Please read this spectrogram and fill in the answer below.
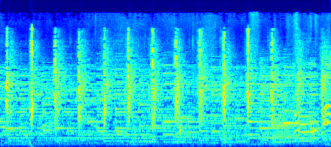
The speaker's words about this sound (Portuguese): Vamos bater palmas para ele mais uma vez.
